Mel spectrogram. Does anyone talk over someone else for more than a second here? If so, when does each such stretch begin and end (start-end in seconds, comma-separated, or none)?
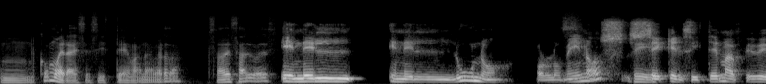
none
